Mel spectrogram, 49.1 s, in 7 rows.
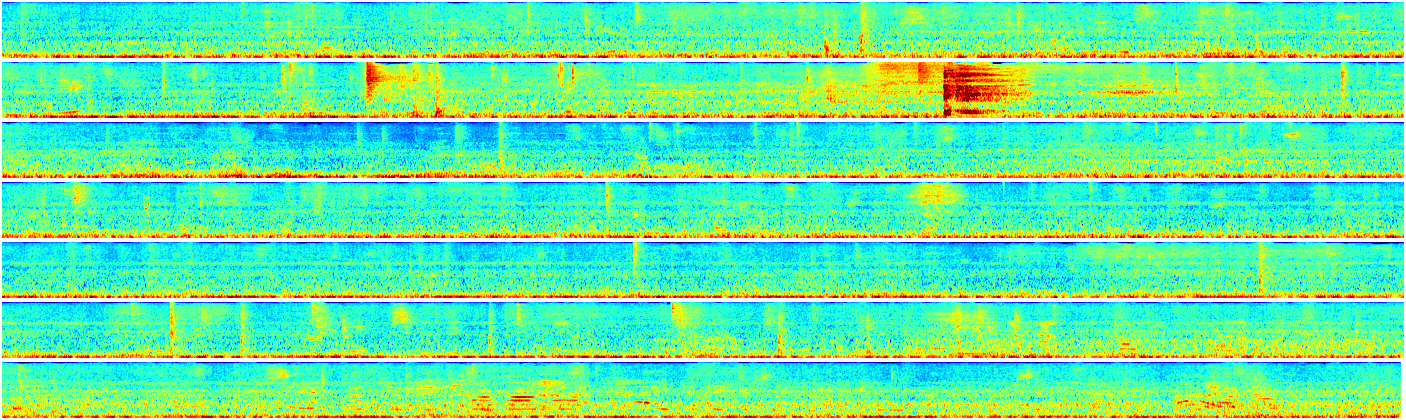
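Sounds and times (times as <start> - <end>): train rumble inside carriage: 0.0 - 49.0.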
